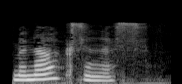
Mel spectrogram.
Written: monoxenous

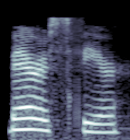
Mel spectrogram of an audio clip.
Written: barysphere

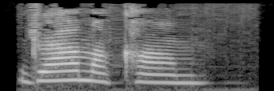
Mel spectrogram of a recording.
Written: dramacom

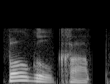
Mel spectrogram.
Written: Vogelkop

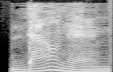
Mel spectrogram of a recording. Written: downing

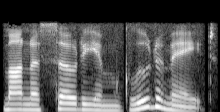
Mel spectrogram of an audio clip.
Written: monosodium glutamate

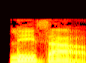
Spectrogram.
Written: Li Sao

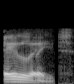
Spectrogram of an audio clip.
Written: alate

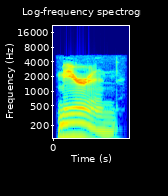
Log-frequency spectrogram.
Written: mirin

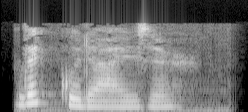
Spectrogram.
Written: liquidizer

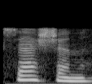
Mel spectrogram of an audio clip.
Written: cession

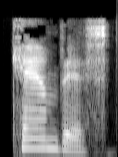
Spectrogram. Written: cambist

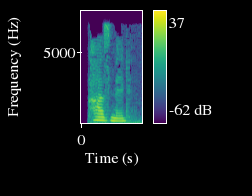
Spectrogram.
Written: cosmid

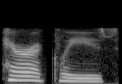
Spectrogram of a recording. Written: Heracles

